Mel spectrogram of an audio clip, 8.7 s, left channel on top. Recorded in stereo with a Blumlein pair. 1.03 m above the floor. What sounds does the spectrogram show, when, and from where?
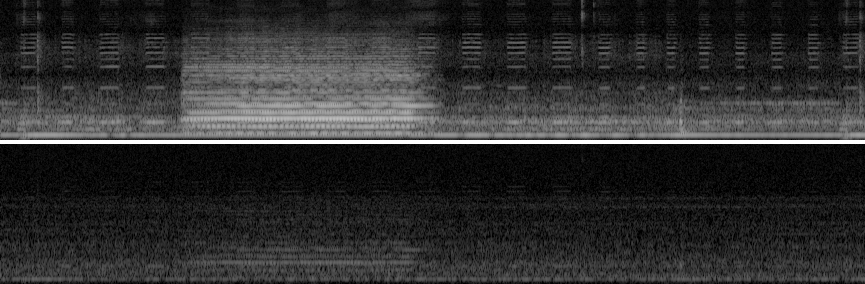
0.0 s a machine running: 50° left
1.8 s a violin: 45° left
